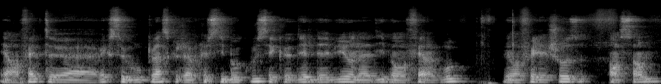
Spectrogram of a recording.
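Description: Audible room echo surrounds the voice. The speaker goes at a fairly quick pace with fairly even intonation. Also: man, fairly low pitch for a man. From Normandy (Pays de Caux), France. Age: 30s. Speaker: farmer and agricultural trainer. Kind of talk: interview. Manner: hesitant, many fillers.

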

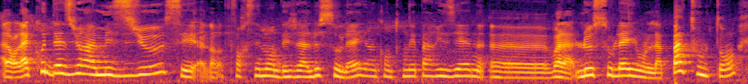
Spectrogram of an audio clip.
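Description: Fairly slow, lively speech from a woman with a fairly high pitch. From Paris, France. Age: 30s. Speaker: massage therapist and wellness coach. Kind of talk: interview. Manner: hesitant, many fillers.

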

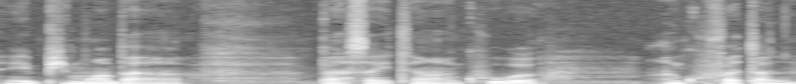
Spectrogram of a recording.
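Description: A man with a medium pitch talks in a calm tone that is somewhat breathy. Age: 30s. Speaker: person living with multiple sclerosis. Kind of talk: personal testimony interview.

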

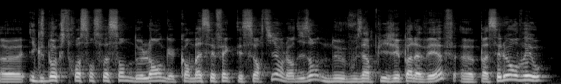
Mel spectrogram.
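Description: Fairly high-pitched, a man with a normal speaking voice and lively intonation is heard in a very clean recording over a silent background. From France, Alsace. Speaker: video game transmedia director. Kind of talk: casual chat.

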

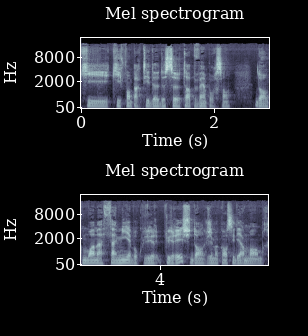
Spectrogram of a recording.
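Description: Speaking at a moderate pace with an English accent, the voice stays flat and monotone at very even loudness in a very clean recording with a silent background. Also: man, fairly low pitch for a man. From Toronto, Canada. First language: English (speaking French). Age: 30s. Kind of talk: interview. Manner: halting, many repetitions.

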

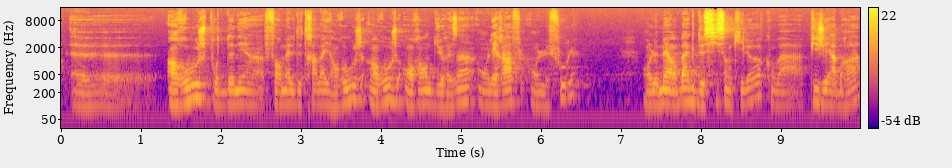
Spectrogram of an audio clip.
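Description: A man speaks in a normal speaking voice, fairly low in pitch, with fairly even intonation. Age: 30s. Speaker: winemaker. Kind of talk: interview. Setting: winery.

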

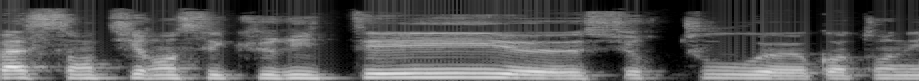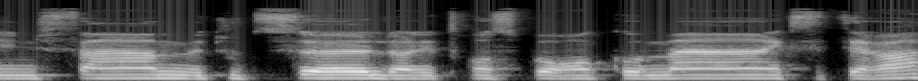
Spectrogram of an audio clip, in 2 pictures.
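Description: In a quiet background, a woman's voice comes across fairly low in pitch. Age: 60s. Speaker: English teacher. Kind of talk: interview.

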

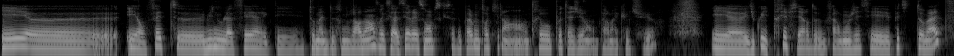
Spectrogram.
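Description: A woman's very deep, low pitch in a dark, mellow tone, monotone and flat in intonation, at a fairly slow pace over a quiet background. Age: 20s. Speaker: home cook sharing recipe. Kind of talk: casual interview. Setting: home kitchen. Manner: hesitant, many fillers.

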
